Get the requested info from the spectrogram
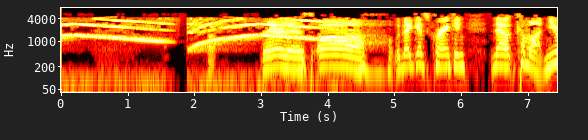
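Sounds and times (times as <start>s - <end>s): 
police siren wailing: 0.0s - 4.5s
speech: 3.0s - 7.4s.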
